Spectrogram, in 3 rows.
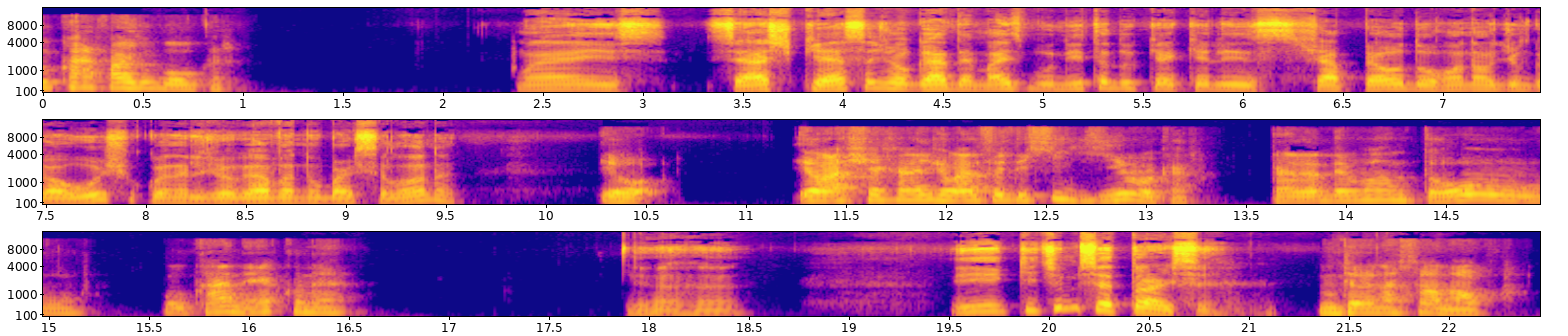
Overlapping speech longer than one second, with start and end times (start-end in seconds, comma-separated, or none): none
